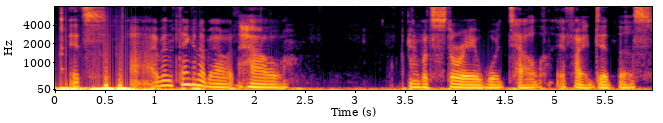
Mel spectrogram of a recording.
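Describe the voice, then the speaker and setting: A soft-spoken man with a fairly low pitch, very wide pitch swings, a fairly slow pace and long, frequent pauses, over noticeable background noise. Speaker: amateur pianist vlogger. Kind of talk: casual monologue. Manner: halting.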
